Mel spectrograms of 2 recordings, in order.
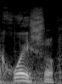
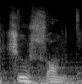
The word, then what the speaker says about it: Joseon: Ese fue el gran logro de la dinastía Joseon o Joseon, como también se lo puede pronunciar.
